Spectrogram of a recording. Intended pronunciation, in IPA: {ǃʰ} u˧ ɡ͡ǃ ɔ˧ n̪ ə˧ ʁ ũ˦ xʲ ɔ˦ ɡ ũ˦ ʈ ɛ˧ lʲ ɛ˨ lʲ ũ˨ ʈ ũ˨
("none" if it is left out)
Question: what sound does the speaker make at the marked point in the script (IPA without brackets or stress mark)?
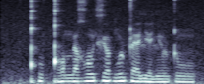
ǃʰ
